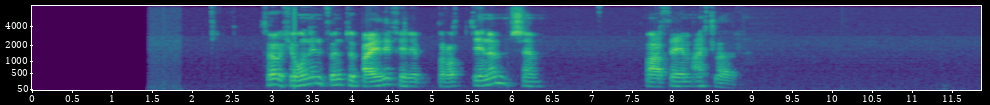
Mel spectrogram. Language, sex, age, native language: Icelandic, male, 50-59, Icelandic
